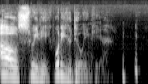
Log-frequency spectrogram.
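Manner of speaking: patronizing, condescending, talking-down tone. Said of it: "He's completely looking at her like".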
